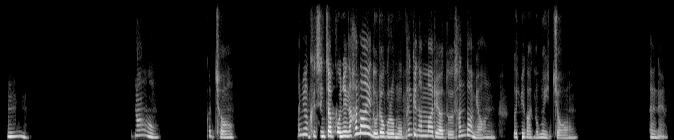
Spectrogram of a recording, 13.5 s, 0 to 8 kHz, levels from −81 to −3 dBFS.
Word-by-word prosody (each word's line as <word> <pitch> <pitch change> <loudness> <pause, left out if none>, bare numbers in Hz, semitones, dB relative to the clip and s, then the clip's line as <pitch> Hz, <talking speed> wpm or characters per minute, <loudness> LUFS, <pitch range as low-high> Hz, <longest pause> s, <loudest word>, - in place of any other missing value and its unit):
음. 225 -5 0 2.1
어. 240 -12 -4 0.9
그쵸. 185 -9 -4 1.3
아니면 340 +3 -2
그 265 - -2
진짜 245 +2 +5
본인 250 +1 +6
하나의 375 +4 +5
노력으로 205 -2 +4
뭐 175 -2 -1
펭귄 310 - -3
1 275 - -1
마리라도 200 -10 0
산다면 180 - -4 0.4
의미가 200 -3 -3
너무 180 +2 -5
있죠. 155 0 -9 1.5
네네. 190 +1 -6
210 Hz, 170 characters per minute, -21 LUFS, 180-265 Hz, 2.1 s, 본인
